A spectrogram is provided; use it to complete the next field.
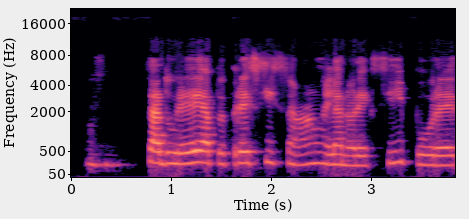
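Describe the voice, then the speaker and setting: A woman with a Spanish accent talks at a very slow pace in a dark, mellow tone with fairly high pitch. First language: Spanish (speaking French). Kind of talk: interview.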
